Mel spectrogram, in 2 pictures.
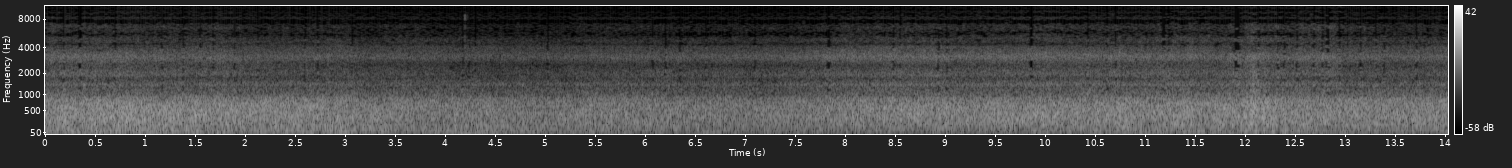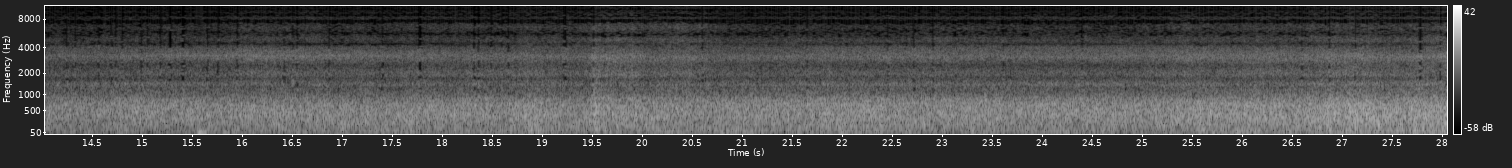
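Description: Ocean surf surging and breaking against a rock ledge: a steady, rumbling wash of water noise that swells and eases slowly, a little louder near the end.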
